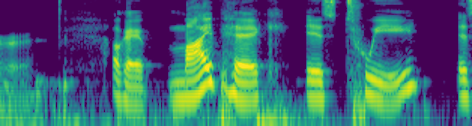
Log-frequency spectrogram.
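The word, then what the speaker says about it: Thuy: a lot for her okay my pick is twe is spelled t hu y she is I think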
